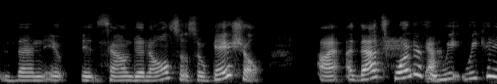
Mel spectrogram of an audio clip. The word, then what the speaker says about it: Goeschel: My last name is pronounced Goeschel. Goeschel? Goeschel. You would never know that by looking at the spelling.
